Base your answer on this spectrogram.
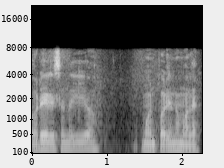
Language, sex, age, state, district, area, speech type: Nepali, male, 18-30, West Bengal, Kalimpong, rural, spontaneous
